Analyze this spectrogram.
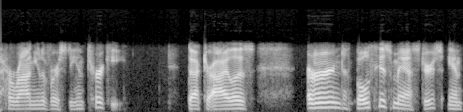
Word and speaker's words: Yayla: Is that the correct pronunciation of your name? Thank you very much, my friend. It is Yayla.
